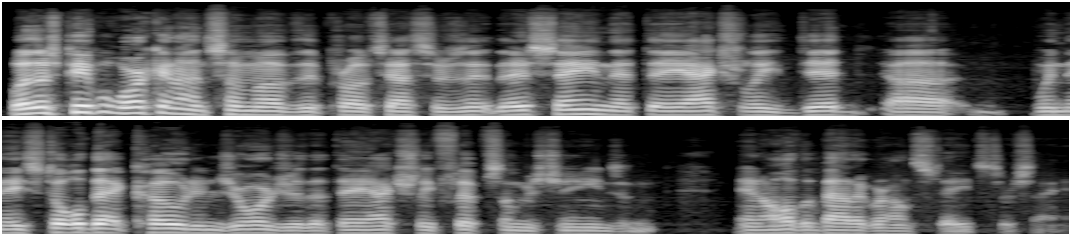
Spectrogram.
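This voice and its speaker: A man's voice: mid-range voice, moderate pace, fairly bright tone, no room sound. A man chatting casually about politics, blunt and opinionated, speaking matter-of-factly.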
